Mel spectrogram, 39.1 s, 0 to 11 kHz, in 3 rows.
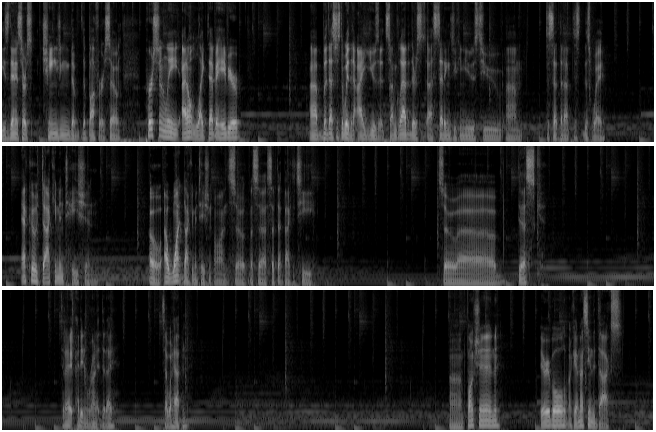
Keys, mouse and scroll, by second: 2.6 Down, 3.2 Escape, 4.0 d, 4.4 d, 5.6 d, 5.8 ctrl+s, 6.6 j, 11.2 ctrl+s, 12.8 j, 14.8 k, 17.9-18.9 typing, 19.2 ctrl+s, 22.6 (, 24.0 c, 25.7 Down, 26.2 Down, 26.8 Down, 27.2 Down, 29.0 ctrl+alt+x, 30.8-32.2 typing, 33.6 -, 34.4 Down, 34.8 Down, 36.0 Down, 36.6 Down, 37.2 Down, 37.6 Down, 37.8 Down, 38.2 Down, 38.8 Up.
